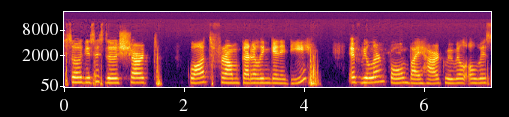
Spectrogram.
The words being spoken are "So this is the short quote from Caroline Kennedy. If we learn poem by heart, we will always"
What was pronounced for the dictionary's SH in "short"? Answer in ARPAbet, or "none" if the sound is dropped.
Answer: SH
